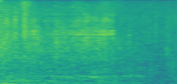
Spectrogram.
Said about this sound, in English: Oh, there's the lion's roar.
